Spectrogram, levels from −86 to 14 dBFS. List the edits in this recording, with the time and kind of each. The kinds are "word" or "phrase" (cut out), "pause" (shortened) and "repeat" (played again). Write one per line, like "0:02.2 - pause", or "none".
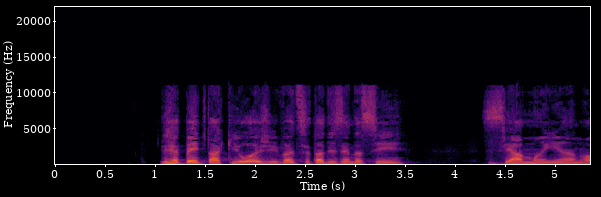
0:01.5 - word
